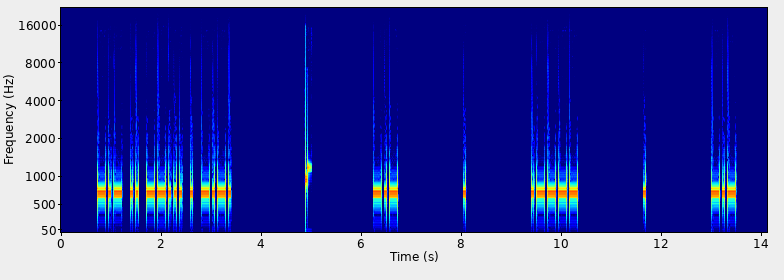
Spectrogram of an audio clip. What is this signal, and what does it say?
Morse code, heard as a keyed tone, about 21 wpm, spaced as for 9 wpm, 700 Hz. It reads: KI7EC KE1EK
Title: USA Call Signs - 5 Characters - 8x Character Spacing - 22wpm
